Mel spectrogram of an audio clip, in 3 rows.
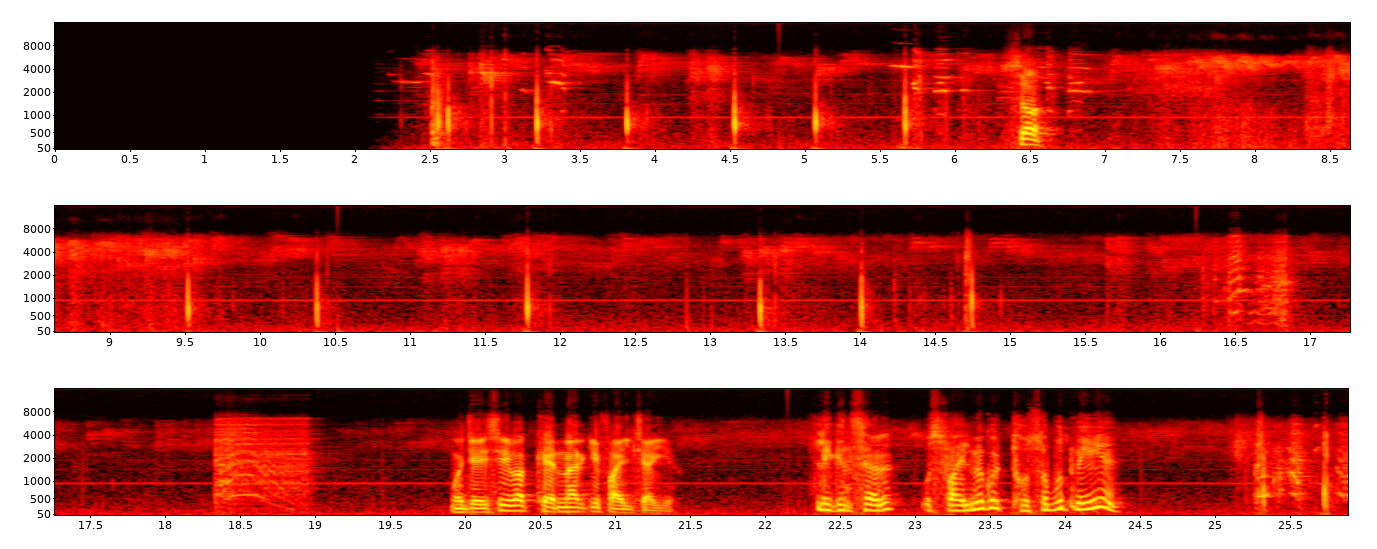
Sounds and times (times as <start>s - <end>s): Chirp, tweet: 2.2s - 25.8s.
